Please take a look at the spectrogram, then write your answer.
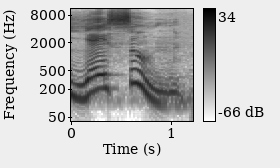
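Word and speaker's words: Ἰησοῦς: English I would see Yae soon that is how they say it in Greek a different ending at the end which a little noon sound now if I go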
